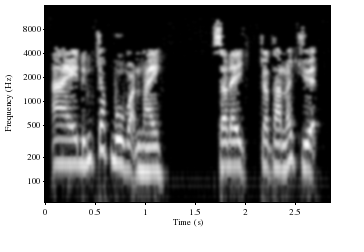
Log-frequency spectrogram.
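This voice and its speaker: A man voicing a brave, protective young male cricket who speaks firmly, with a husky voice. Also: on the high side, fairly even intonation, brisk, a bit bright, dry recording. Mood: commanding. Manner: firm, commanding. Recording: dull lo-fi recording.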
